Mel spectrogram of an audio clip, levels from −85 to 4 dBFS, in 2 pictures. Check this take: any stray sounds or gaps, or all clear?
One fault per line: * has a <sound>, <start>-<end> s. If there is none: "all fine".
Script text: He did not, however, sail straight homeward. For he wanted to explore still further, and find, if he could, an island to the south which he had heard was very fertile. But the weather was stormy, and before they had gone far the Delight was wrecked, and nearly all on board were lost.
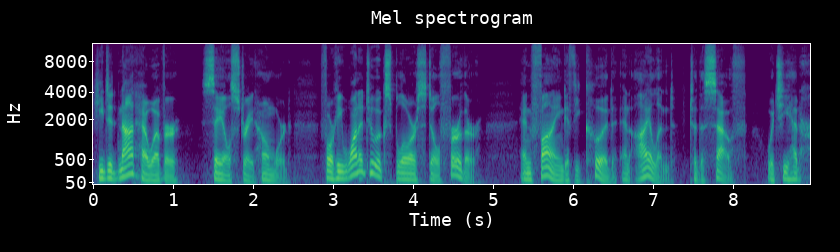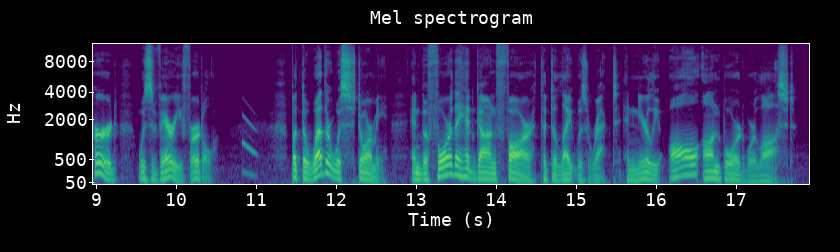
* has a chirp, 10.8-11.0 s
